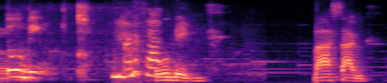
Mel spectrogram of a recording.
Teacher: Parang yung hulihang, yung some part of your tongue, yung ilang bahagi ng iyong dila ay dumadampi dun sa hulihang bahagi ng ngalangala mo.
